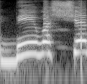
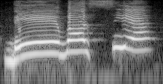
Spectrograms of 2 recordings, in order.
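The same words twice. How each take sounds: First: देवश्य said with a palatal श, the wrong way; mock the mistake देवश्य; wrong sh sound. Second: देवस्य with a clear dental स as in सड़क, slow. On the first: Teacher imitating students' wrong देवश्य. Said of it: "देवश्य नहीं है ये". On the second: Teacher correcting देवस्य to dental स. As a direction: say देवस्य with स, not श. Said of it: "सड़क वाला". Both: Shown as a demonstration.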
